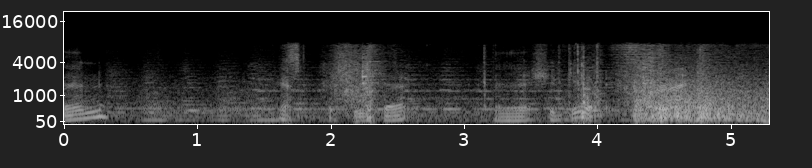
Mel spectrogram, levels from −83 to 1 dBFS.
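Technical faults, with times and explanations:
No technical faults are heard, so there are no times or explanations to give.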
